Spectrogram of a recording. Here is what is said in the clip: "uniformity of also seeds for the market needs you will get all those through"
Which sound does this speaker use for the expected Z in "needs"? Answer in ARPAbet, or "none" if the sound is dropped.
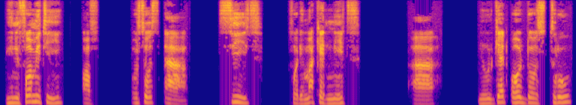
S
